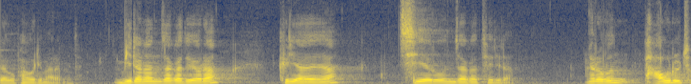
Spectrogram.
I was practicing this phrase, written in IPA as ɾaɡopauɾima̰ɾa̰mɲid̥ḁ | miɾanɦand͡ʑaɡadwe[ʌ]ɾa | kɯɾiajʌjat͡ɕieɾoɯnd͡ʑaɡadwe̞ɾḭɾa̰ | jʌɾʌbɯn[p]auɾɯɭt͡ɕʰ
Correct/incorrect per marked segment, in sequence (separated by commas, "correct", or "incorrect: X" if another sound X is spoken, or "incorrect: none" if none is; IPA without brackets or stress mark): correct, correct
